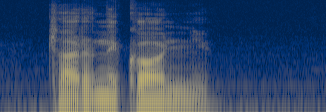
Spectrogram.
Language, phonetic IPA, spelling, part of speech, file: Polish, [ˈt͡ʃarnɨ ˈkɔ̃ɲ], czarny koń, noun, Pl-czarny koń.ogg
